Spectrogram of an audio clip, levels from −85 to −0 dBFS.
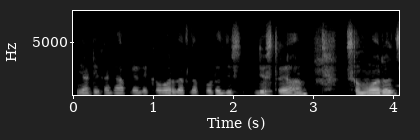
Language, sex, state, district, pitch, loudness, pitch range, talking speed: Marathi, male, Maharashtra, Dhule, 130 Hz, -41 LUFS, 120-130 Hz, 130 wpm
